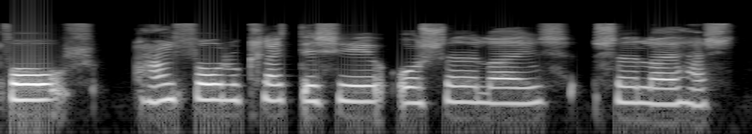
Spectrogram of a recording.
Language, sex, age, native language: Icelandic, male, 11, Icelandic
